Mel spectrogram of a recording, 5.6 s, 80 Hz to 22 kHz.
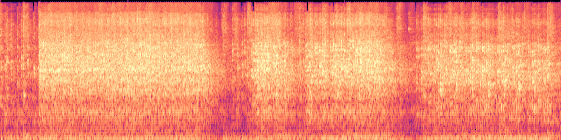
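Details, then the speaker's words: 1965 Dodge Coronet, an old vintage project car just bought. Heavy, lumpy low rumble with revs sagging and recovering every couple of seconds; runs rough but well enough to drive into the shop, cause still unknown. "so i started it when i got it home from power one after i bought it and it runs it runs not good but it runs good enough to get it in the shop so we'll do that"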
